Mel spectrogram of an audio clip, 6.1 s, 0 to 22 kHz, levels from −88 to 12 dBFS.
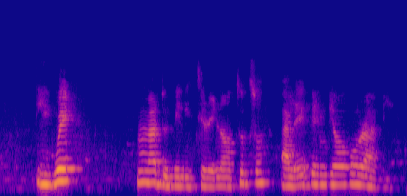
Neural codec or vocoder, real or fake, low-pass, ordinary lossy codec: codec, 16 kHz, 2 kbps, X-Codec, HuBERT features, trained on general audio; fake; 7.2 kHz; none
